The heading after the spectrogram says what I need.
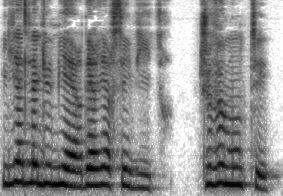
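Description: A woman's voice: medium pitch, animated, moderate pace, dark tone, lightly acted. A woman voicing a distressed young woman who has been abandoned by her fiancé, pleading and indignant.

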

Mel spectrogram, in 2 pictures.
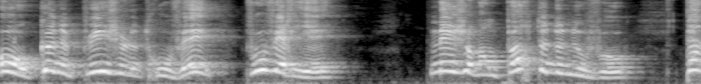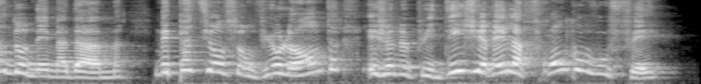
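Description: A woman voicing an excitable, fawning young gentleman who pleads theatrically. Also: high-pitched, measured pace. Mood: pleading.

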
